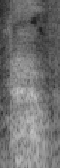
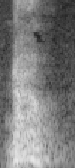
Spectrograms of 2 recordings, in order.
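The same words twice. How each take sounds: First: It is a soft, quiet whisper. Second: It is a loud, partly whispered exclamation.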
